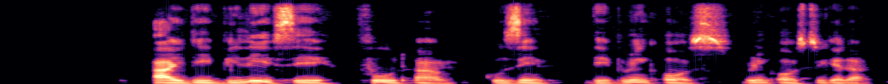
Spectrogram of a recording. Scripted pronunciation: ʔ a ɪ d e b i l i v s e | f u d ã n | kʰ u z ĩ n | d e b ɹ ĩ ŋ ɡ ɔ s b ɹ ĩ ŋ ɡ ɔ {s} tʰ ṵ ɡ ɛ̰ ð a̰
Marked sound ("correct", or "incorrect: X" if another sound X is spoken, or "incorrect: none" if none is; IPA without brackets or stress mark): correct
